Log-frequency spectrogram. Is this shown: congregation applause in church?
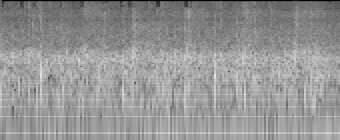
yes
